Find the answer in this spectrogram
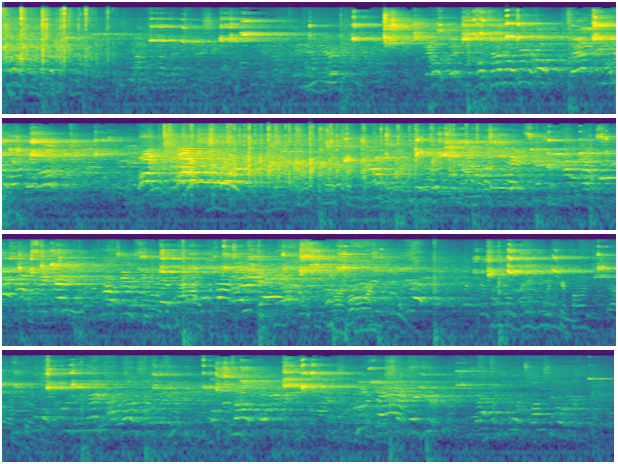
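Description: A basketball bouncing on a hardwood gym court during live play, with many short knocks echoing in the large hall, over the voices of players and spectators; the voices swell briefly about ten seconds in.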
